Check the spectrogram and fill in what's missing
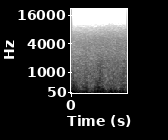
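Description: Water rushing steadily at Dhanagar waterfall near Badlapur, a continuous broadband roar mixed with gusty wind buffeting the microphone throughout the short moment.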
